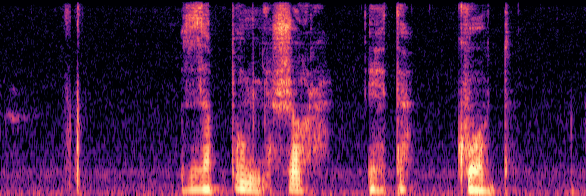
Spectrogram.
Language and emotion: Russian, angry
